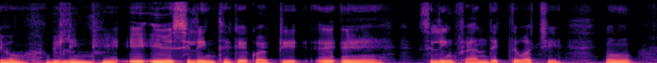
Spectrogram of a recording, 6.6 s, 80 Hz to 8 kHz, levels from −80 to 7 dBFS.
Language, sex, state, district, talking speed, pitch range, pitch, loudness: Bengali, male, West Bengal, Purulia, 135 wpm, 125-155 Hz, 135 Hz, -15 LUFS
